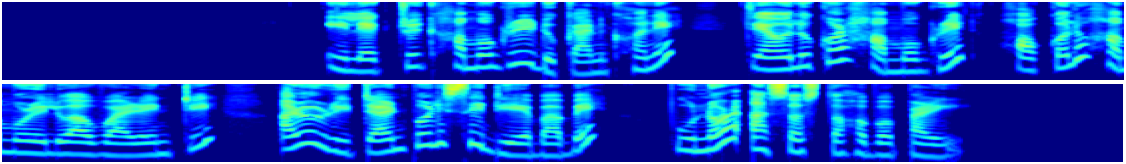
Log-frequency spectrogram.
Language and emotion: Assamese, happy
